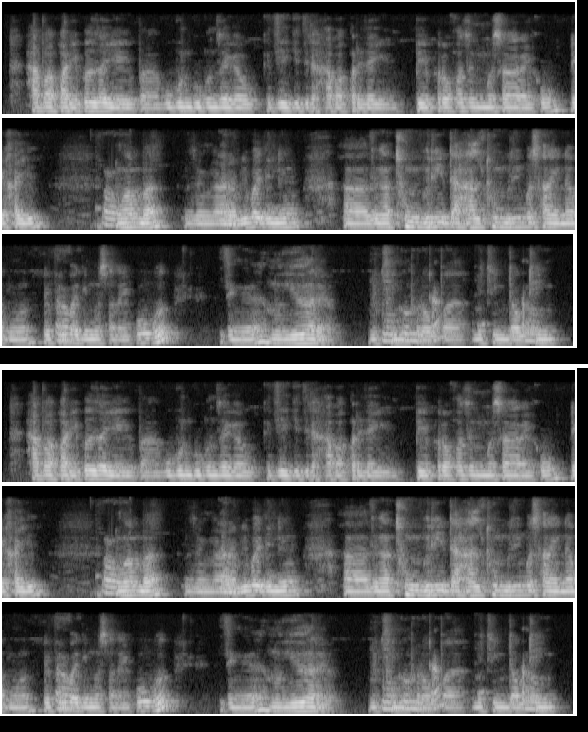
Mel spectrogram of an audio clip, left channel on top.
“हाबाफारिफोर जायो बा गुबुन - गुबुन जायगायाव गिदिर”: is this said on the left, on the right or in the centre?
Left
